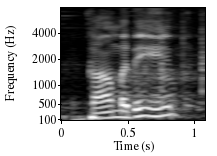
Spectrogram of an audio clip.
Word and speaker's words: Kamadeva: Kamadeva, he's the god of? No, you don't say it like that. Kamadeva, he's the god of love.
